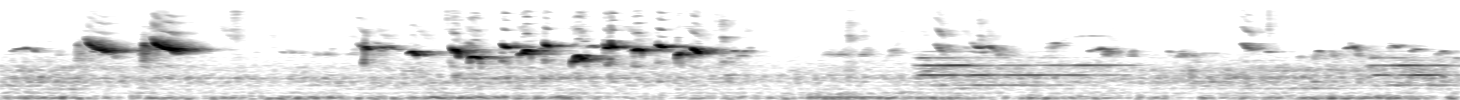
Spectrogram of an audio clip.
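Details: A blue-winged leafbird sings in the morning to stimulate other birds, giving strong, quick slurred whistles and chirps in a rapid two-second run, followed by softer notes and level sustained tones.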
